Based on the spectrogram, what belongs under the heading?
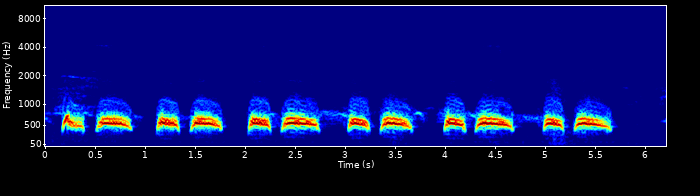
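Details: Spotted dove performing rapid 'thúc gù tốc độ' cooing: steady, evenly spaced pairs of low, mellow coos, a clipped note and then a fuller one, about one pair per second with no break.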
